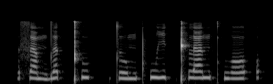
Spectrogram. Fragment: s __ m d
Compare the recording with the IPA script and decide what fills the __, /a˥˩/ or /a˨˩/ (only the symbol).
a˨˩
